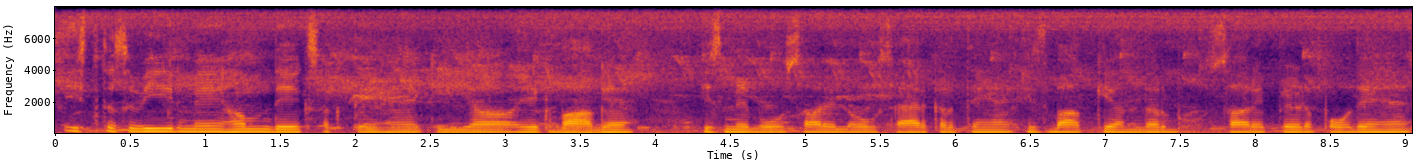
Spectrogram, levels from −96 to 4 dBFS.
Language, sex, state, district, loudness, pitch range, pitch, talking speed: Hindi, male, Chandigarh, Chandigarh, -18 LUFS, 150-155 Hz, 155 Hz, 185 wpm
